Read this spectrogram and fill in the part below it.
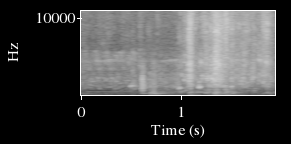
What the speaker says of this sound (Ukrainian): Зараз набираємо води. Ось оце відро.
